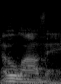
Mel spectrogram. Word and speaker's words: Olave: Is that how you say his last name? – Yeah. – Just Olave. – Yeah. – Okay. – You got it right.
